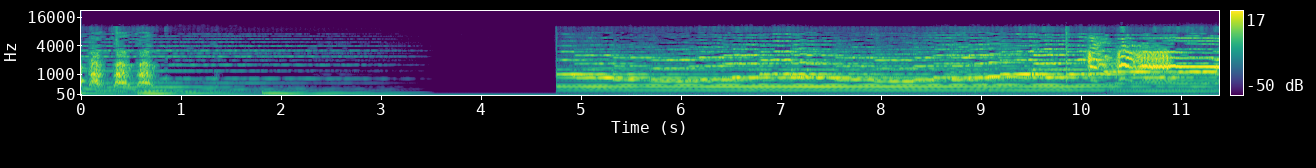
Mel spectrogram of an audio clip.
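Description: A rooster crows loudly: a short burst of calls, a brief silence, then one long, drawn-out crow that rises in pitch near the end.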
